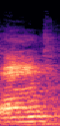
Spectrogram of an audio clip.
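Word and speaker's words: Ingres: This does not look like Aang, but somehow that's how he pronounces his name. It's French.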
